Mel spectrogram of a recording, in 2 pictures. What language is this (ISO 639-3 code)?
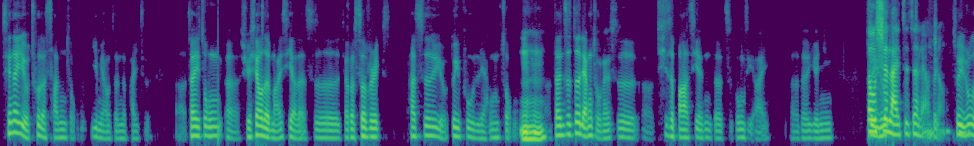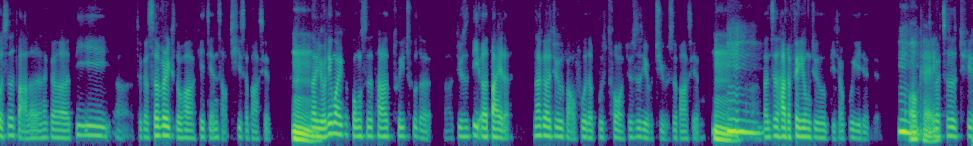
zho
